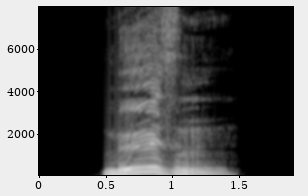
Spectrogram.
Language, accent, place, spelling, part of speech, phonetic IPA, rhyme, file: German, Germany, Berlin, Mösen, noun, [ˈmøːzn̩], -øːzn̩, De-Mösen.ogg
- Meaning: plural of Möse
